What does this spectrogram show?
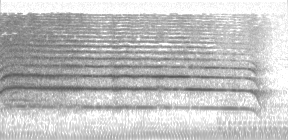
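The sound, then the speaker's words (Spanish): A long, piercing death scream like a woman's, given by a viper as its head is cut off with a machete, holds one high, steady pitch for over two seconds, then suddenly drops and chokes off. It is loud, with no talking. “Fue un aullido humano, un grito de mujer que le puso los cabellos de punta.”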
